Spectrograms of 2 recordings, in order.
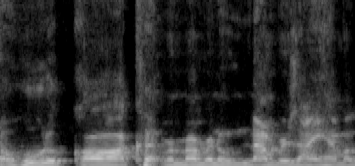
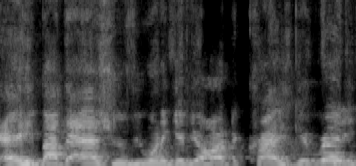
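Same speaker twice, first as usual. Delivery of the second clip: mocking put-on voice, pitched up, teasing; 8 semitones higher than usual. Retelling teasing the chaplain in the hole: imitating own mocking of chaplain. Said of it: "and I'm mocking him".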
